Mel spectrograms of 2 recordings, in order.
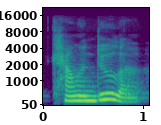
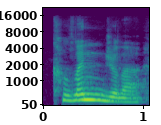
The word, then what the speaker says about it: calendula: cardiovascular systems the next herb is kalandula or kandula just to depends on the person and how they say it but because of its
